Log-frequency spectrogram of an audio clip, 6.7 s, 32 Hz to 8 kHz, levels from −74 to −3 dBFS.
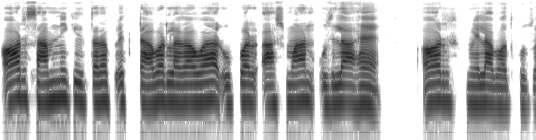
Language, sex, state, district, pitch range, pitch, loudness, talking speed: Hindi, male, Bihar, Samastipur, 135-150 Hz, 145 Hz, -17 LUFS, 160 wpm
